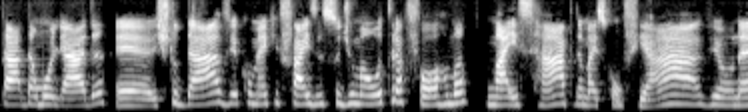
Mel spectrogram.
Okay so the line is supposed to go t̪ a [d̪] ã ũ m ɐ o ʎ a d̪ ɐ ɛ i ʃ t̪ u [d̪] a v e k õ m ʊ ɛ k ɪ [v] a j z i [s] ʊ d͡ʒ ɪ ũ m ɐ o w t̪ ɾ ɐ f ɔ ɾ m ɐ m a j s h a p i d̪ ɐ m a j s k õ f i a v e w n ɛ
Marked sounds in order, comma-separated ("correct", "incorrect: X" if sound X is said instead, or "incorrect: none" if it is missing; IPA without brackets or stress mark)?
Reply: correct, correct, incorrect: f, correct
